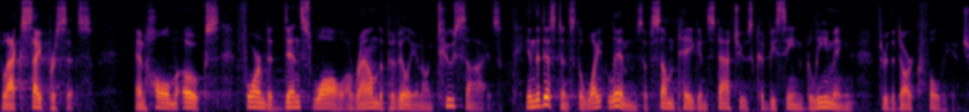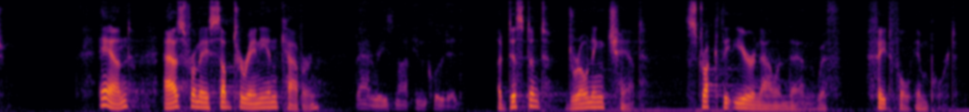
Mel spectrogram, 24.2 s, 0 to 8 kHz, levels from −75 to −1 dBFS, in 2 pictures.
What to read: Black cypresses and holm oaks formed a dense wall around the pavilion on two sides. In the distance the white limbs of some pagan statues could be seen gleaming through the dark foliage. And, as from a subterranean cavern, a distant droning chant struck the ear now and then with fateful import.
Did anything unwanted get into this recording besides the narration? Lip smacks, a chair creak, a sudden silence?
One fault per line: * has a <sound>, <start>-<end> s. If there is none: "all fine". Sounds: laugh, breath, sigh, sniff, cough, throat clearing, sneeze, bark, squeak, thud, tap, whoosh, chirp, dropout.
* has a breath, 16.5-17.9 s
